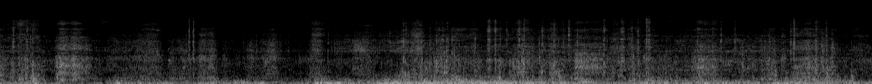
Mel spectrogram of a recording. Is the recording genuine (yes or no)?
yes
